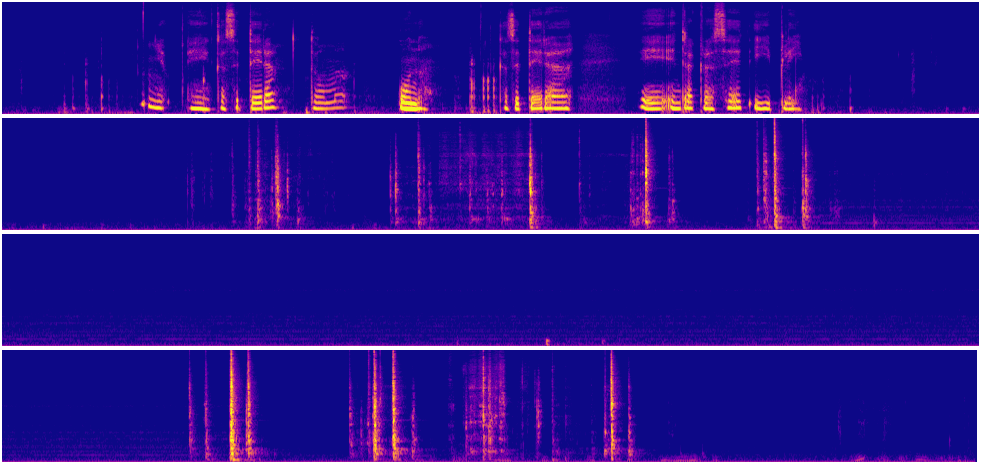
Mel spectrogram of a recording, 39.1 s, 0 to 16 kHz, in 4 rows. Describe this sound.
Cassette player foley, buttons and playback. Recorded with DR40 and RODE NTG1 from a 2000s era AIWA portable stereo.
